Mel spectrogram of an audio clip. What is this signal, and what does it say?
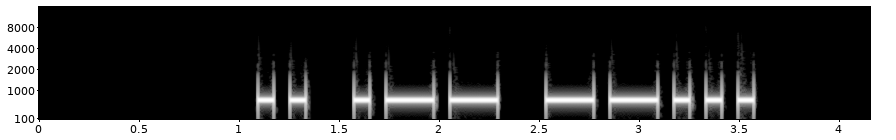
Morse code, heard as a keyed tone, about 15 wpm, 700 Hz. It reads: IW7
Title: Callsign Prefixes for Top 25 DXCC - 15wpm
